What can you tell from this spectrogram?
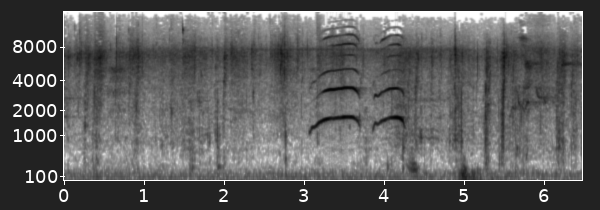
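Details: Hurt after Aron hit her and dragged her across hard ground at Angkor Wat temple, baby monkey Anissa utters two high rising-falling wails close together, surrounded by rustling, knocks and a low background hum.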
